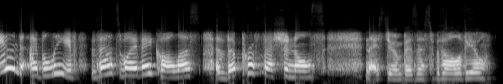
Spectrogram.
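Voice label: round won nocasualities, professional female; vo; Counter Strike Model Pack; CS:GO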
